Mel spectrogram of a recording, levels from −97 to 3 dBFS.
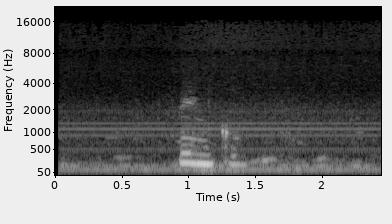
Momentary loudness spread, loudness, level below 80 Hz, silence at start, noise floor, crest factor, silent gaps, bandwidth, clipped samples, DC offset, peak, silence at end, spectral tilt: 23 LU; -29 LUFS; -64 dBFS; 0.05 s; -48 dBFS; 18 dB; none; 13 kHz; under 0.1%; under 0.1%; -16 dBFS; 0.05 s; -9.5 dB/octave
